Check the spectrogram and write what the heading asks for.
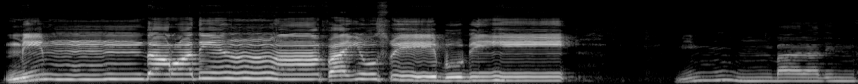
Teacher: اسی طرح نون ساکن کے بعد بھی اگر حرف با آ جائے تو ہم وہاں پر بھی کیا کرتے ہیں؟ نون کی آواز کو میم سے کنورٹ کرتے ہیں.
